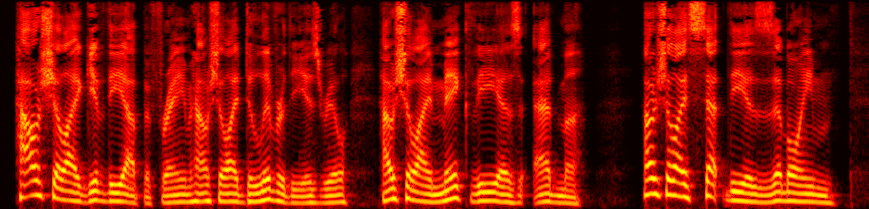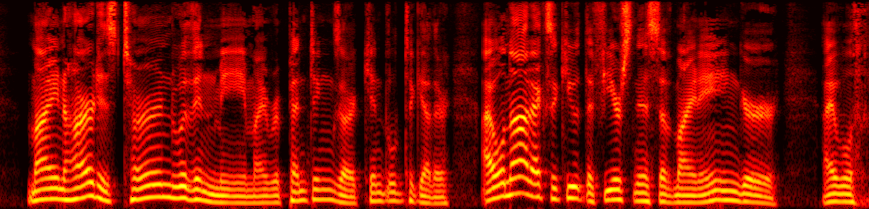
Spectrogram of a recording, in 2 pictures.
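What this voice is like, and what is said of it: Reading in a put-on accent. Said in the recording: “I had adopted an accent there for some reason”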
